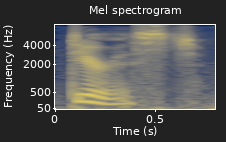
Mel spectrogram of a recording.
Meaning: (adjective) superlative form of dear: most dear; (noun) A beloved person; a term of endearment
- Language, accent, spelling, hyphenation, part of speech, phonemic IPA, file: English, General American, dearest, dear‧est, adjective / noun, /ˈdɪɹɪst/, En-us-dearest.ogg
